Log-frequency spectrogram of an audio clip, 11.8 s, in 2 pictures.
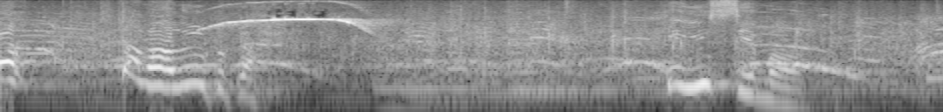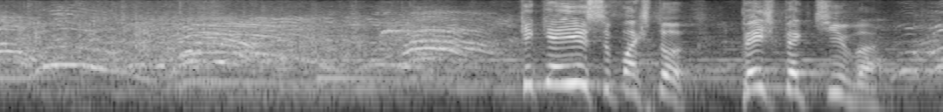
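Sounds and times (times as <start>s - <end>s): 
audience applauding: 0.0s - 8.9s
speech: 0.9s - 1.8s, 4.2s - 5.2s, 9.2s - 11.5s.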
